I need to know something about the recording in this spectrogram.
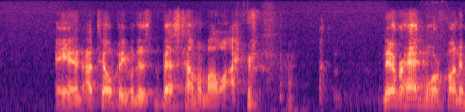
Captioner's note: laughs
